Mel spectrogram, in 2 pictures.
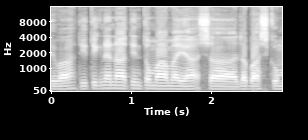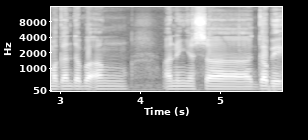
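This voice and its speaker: A man with a dark, mellow tone and medium pitch speaks fairly slowly in a monotone, flat intonation. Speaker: vlogger. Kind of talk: casual vlog. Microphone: clip-on microphone on new camera.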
